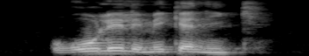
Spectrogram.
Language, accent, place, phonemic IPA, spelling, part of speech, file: French, France, Lyon, /ʁu.le le me.ka.nik/, rouler les mécaniques, verb, LL-Q150 (fra)-rouler les mécaniques.wav
- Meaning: alternative form of rouler des mécaniques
